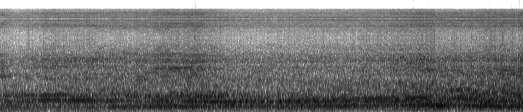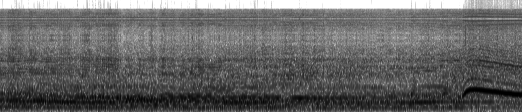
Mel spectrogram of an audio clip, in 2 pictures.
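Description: Several race car engines running at speed around a short oval track, several engine notes heard at once and drifting in pitch as the cars go by, getting louder over the first few seconds.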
